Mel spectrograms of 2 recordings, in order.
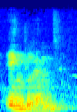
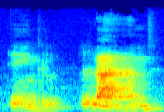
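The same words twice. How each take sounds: First: The second syllable has a short, reduced vowel. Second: The second syllable has a full vowel like land. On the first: The speaker calls it right. "stressing the first syllable and making short the second one" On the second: The speaker calls it wrong. "which is not pronounced as England, which would be the pronunciation for land"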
